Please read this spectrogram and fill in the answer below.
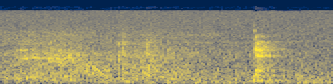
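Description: Near silence: room tone with a few faint ticks and one sharper click about one and a half seconds in.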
